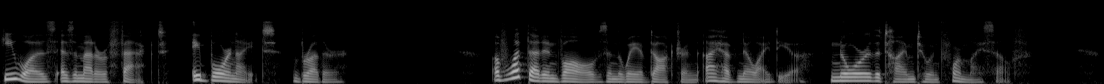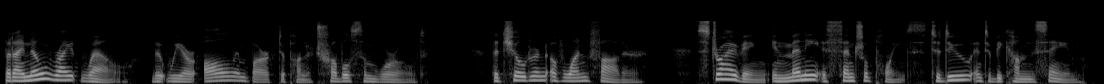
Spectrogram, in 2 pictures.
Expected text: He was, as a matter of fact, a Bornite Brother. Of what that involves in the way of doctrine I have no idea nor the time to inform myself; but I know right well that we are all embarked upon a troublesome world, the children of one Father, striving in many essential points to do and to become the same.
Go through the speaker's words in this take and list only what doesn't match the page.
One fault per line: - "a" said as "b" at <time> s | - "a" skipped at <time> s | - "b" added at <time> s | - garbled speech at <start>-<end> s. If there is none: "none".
none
